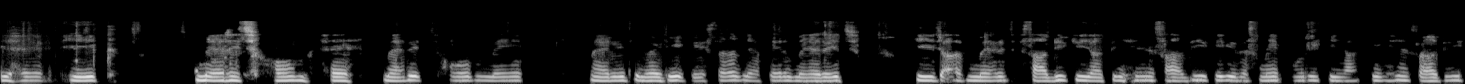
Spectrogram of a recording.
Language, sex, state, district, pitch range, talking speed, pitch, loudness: Hindi, male, Uttar Pradesh, Budaun, 170-185 Hz, 125 wpm, 180 Hz, -17 LUFS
